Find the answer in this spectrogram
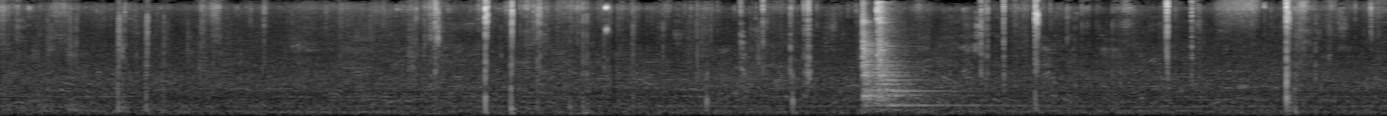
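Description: Sharp taps and knocks of a phone being handled while it records, over steady outdoor background noise, with one short shouted call about six and a half seconds in.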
